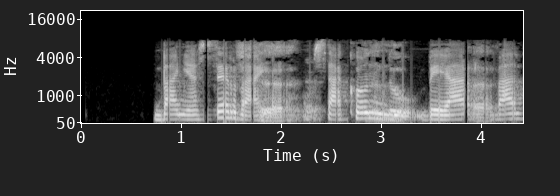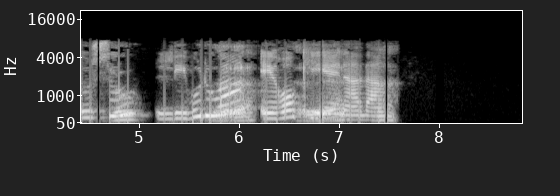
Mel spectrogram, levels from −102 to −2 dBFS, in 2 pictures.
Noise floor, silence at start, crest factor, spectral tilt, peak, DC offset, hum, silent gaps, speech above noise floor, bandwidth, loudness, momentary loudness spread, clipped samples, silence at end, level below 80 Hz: under -90 dBFS; 0.75 s; 16 dB; -4 dB/octave; 0 dBFS; under 0.1%; none; none; over 73 dB; 8 kHz; -17 LUFS; 8 LU; under 0.1%; 1.25 s; -50 dBFS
